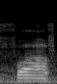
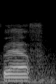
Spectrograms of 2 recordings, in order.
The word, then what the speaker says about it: Pfaff: Now, the word Pfaff can be pronounced Pfaff or Pfaff.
